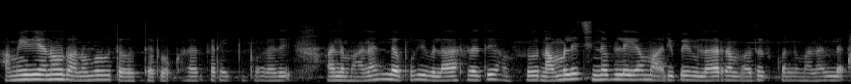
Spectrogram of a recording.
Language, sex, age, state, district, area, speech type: Tamil, female, 45-60, Tamil Nadu, Mayiladuthurai, rural, spontaneous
